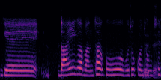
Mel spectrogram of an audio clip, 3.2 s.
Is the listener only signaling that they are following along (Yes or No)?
Yes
